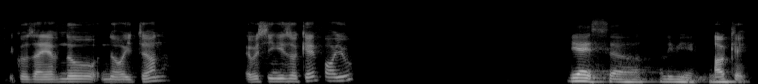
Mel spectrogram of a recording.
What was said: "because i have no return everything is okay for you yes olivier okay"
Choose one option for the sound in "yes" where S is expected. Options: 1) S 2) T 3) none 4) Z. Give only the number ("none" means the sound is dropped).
1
